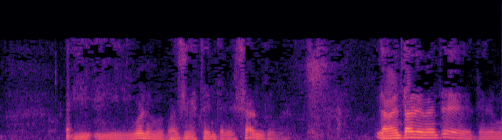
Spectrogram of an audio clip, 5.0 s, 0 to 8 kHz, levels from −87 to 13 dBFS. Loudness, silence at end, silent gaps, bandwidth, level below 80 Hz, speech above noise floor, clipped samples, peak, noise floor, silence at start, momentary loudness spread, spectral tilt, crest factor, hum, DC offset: -24 LUFS; 0 s; none; 6 kHz; -46 dBFS; 26 dB; under 0.1%; -6 dBFS; -50 dBFS; 0.15 s; 18 LU; -8 dB/octave; 18 dB; none; under 0.1%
